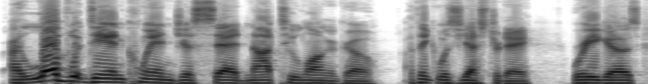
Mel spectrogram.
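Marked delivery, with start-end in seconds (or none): none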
